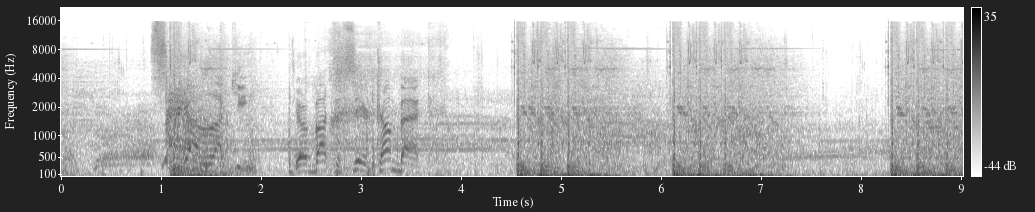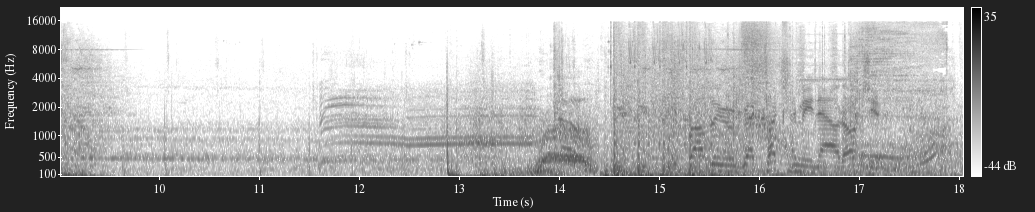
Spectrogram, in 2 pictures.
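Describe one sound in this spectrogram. Zombies growl and moan nearby.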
